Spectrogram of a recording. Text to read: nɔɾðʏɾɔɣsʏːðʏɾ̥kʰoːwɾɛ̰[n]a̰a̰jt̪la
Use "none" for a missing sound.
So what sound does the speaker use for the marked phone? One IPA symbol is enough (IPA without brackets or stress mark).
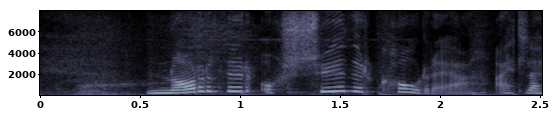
none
